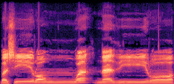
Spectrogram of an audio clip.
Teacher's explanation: کے ساتھ ملانا ہے را کے اوپر دو زبر تنوین ہے تنوین کے بعد واو مشدد ہے تنوین پر غنہ کریں گے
